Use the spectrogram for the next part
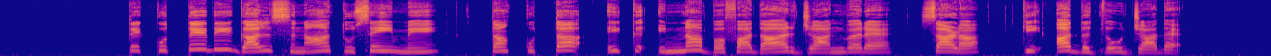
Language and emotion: Dogri, neutral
